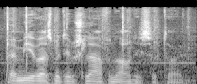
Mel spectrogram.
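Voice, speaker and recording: A male actor as a level-headed detective with a fairly low voice, speaking tersely and firmly. It is naturalistic radio crime drama, with noticeable ambience and traffic noise behind him. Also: fast, close to an everyday voice. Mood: measured, thoughtful.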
